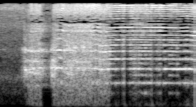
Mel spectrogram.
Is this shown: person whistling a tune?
no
